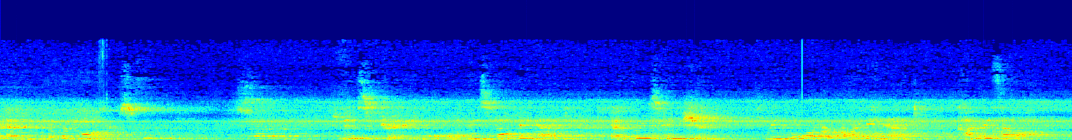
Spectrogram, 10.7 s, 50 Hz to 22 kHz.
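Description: A public-address voice talking on a Shinkansen station platform, over the steady running noise of a W7-series Shinkansen train pulling in.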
